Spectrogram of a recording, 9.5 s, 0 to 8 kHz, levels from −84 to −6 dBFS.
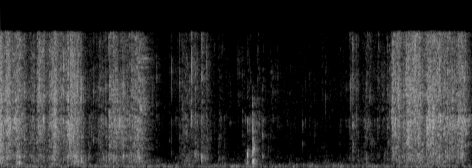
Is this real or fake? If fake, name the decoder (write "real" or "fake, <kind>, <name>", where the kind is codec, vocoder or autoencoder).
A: real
